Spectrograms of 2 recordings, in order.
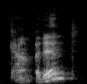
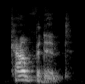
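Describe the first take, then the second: First: "Confident" rising like a question; going up. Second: "Confident" low with a firm fall; dropped down. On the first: Coach showing what to avoid, "Confident" going up. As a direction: lift the end of "Confident" as if unsure. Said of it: "If you go up". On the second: Coach showing assured delivery, "Confident" going down. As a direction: drop "Confident" down like a full stop. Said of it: "Drop it down". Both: Shown as a demonstration.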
